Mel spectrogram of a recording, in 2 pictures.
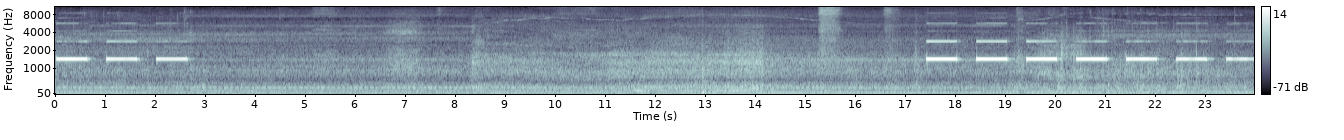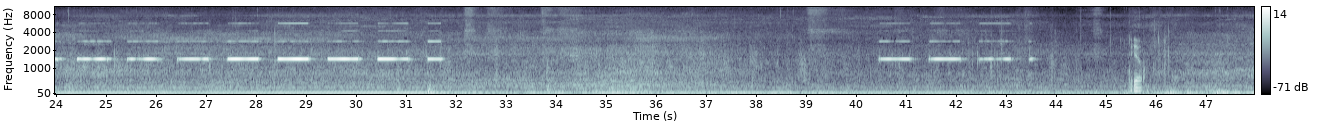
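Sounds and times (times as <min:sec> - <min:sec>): reverse alarm beeping: 0:00.0 - 0:02.8, 0:17.4 - 0:31.8, 0:40.4 - 0:43.7
diesel engine running: 0:00.0 - 0:47.9
brief hiss: 0:15.2 - 0:15.8.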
